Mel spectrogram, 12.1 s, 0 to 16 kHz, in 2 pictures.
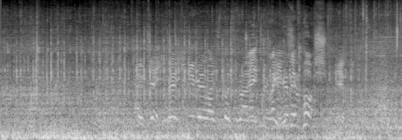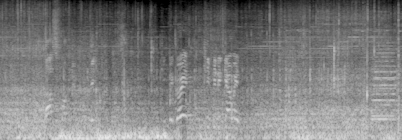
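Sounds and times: scooter wheels rolling on asphalt: 0.0s - 12.0s
wind rumbling on microphone: 0.0s - 12.0s.

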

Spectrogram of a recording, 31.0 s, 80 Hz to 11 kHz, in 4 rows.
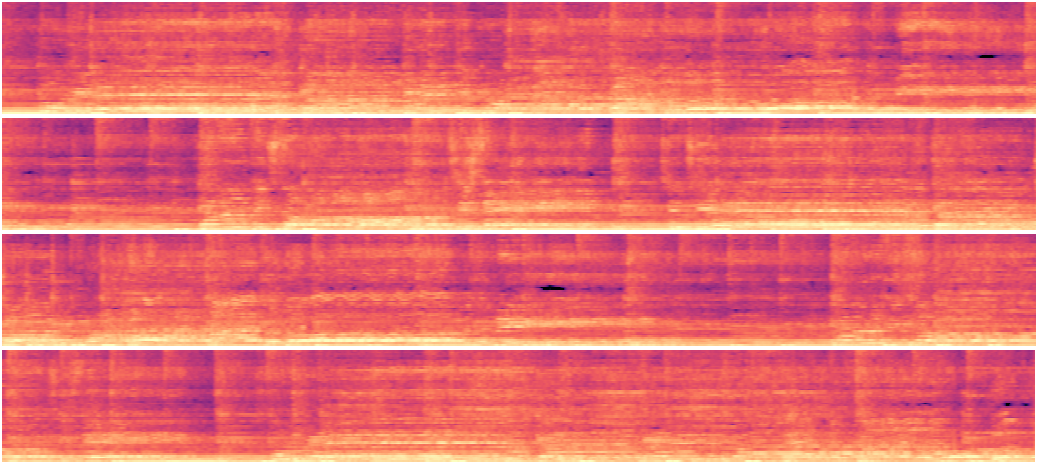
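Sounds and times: voices singing gospel song: 0.0s - 31.0s.

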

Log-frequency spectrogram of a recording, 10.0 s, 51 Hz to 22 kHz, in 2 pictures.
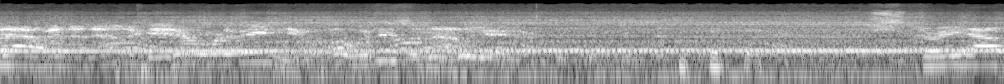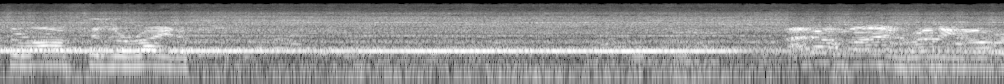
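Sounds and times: boat motor hum and whine: 0.0s - 10.0s.

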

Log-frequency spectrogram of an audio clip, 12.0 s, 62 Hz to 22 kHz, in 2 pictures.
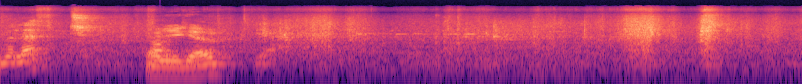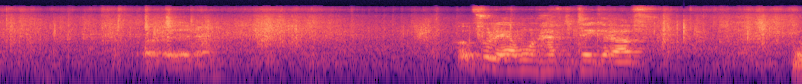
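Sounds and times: tire cover scraping and rustling: 4.2s - 9.8s.

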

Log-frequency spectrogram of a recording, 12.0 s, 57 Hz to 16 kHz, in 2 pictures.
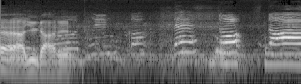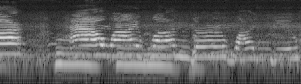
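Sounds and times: young boy singing unaccompanied: 7.1s - 12.0s.

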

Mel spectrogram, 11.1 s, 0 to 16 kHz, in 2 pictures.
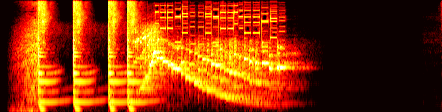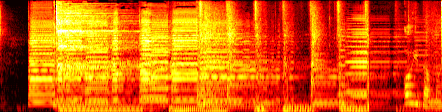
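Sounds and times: cartoon boing jingle: 1.1s - 3.9s.

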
